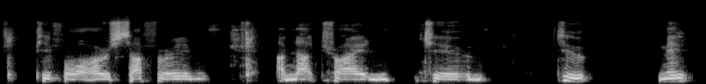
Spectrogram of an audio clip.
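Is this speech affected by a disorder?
Yes: oral cancer salvage surgery, partial tongue, mandible and soft palate resection; 12-hour salvage surgery, MD Anderson, removed left lower jawbone, esophageal nerves, soft palate hole; oral and tongue base carcinoma, six surgeries, four recurrences, 36 IMRT, no evidence of disease; severe dysphagia since salvage surgery, supraglottal swallow, Tongometer tongue training for safer swallow and articulation.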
